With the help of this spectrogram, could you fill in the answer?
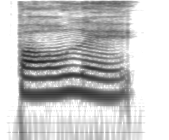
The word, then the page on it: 堡垒: bǎo lěi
